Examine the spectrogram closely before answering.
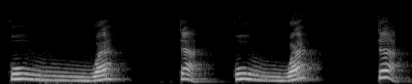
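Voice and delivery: Quwwata with a long held ww; emphasized waw. Shown as a demonstration. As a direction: hold the uww in Quwwata before -ata. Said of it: "we're just emphasizing the waw".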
